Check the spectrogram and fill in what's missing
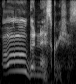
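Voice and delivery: high, drawn-out groaning "oh" that slides down; old person sitting down. Retold or imitated. Imitating old people lowering themselves into a chair, old-person groan. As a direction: put on an old person's effortful exclamation. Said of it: "you know how old people, when they sit down".

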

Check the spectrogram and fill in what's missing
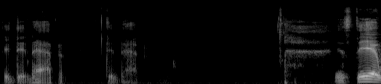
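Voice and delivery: usual speaking voice

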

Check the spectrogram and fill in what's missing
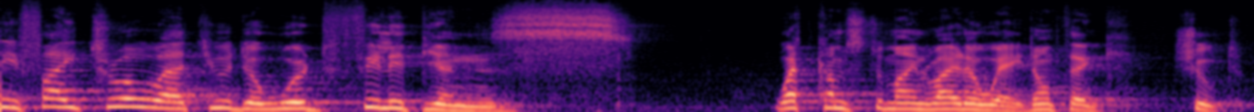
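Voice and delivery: usual speaking voice

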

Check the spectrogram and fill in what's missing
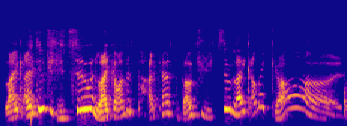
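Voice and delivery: high, bubbly Valley girl imitation; mock him like a chatty Valley girl. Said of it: "Just like that".

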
